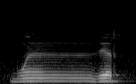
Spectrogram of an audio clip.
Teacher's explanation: قال وكل مضموم فلن يتم إلا بضم الشفتين ضم فتقول منذر وبعدها تخفي النون في الدال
